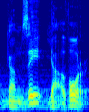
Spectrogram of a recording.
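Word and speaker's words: גם זה יעבור: Bacanya Gamze Ya'avor ya.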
